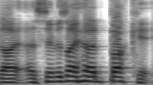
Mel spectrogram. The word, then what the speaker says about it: Bucket: What flower, named for the lover of Apollo who it supposedly bloomed from, also gives its name to the bucket played by Patricia Routledge in Keeping Up Appearances? Although I'm told it's pronounced bouquet, darling.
